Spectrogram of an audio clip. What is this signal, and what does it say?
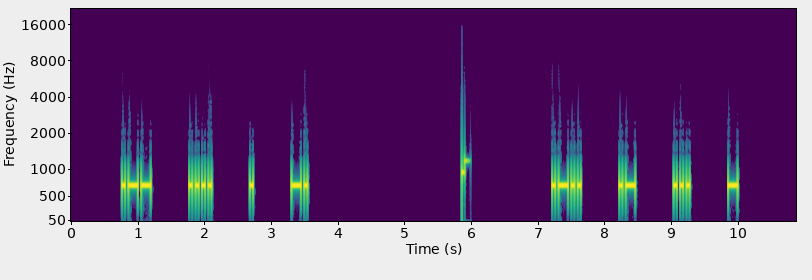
Morse code, heard as a keyed tone, about 25 wpm, spaced as for 12 wpm, 700 Hz. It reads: WHEN LAST
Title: 4x Character Spacing - Top 500 Words - 25wpm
